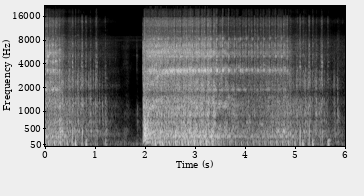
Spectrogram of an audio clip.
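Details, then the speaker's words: Junk boat outboard after primer pumps, fuel on: quick steady cranking with a few uneven puffs hinting at firing, but it never catches; cranks but won't start. "Ah, she seems like she wants to fire. So, I do have the fuel on, right? Yep, that's on. Man, she sounds like she wants to and I want her to."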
